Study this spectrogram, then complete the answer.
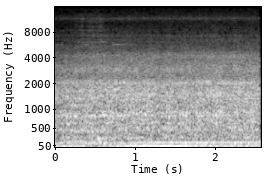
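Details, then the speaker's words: Honda Element manual transmission, leaking and one litre low on oil, topped up. In fifth, off throttle, a steady droning whine over road rumble. Gears one to four are quiet; fifth-gear whine. "no estoy acelerando un poco y se escucha feo feo esa transmisión"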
